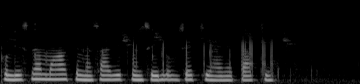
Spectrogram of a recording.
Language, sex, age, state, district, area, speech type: Manipuri, female, 18-30, Manipur, Senapati, rural, read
